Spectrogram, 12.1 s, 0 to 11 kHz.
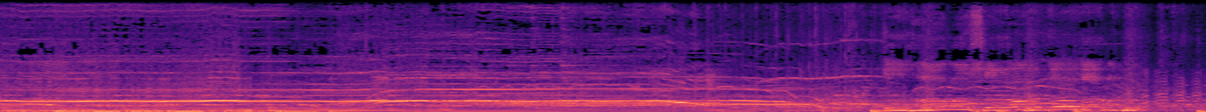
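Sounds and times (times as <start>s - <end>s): audience whooping and cheering: 0.0s - 12.0s
live rock band playing: 0.0s - 12.0s.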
